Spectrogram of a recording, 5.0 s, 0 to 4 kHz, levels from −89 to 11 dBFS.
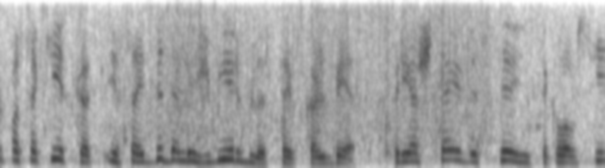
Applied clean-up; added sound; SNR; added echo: none; Gull, seagull / Waves, surf; 17 dB; none.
